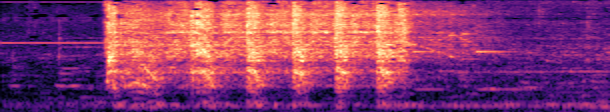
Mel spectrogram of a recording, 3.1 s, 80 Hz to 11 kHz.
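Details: Ashok Leyland Dost BS4 diesel with Bosch EDC17 ECU: starter cranks with about six quick, uneven compression pulses and never catches while camshaft and crankshaft sensor signals are checked on an oscilloscope and found OK; crank no start.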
